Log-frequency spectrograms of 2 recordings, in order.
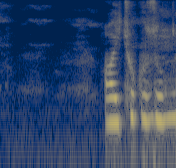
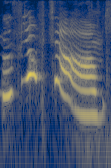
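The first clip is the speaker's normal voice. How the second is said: high wailing laugh into a cry; panicked wail; 9 semitones higher, 5 dB louder, slower than usual. Real, not acted. High panicked whine. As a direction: gamer wailing at the obstacles ahead, panicked.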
